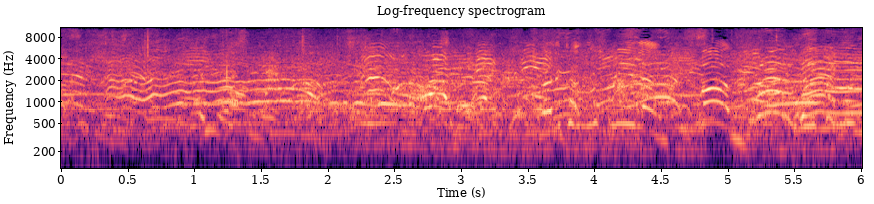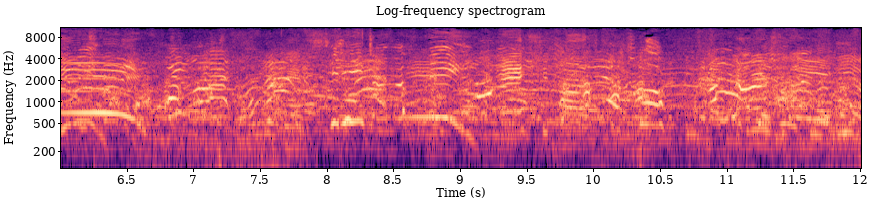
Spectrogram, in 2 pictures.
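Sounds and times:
children shouting: 0.0s - 12.0s.

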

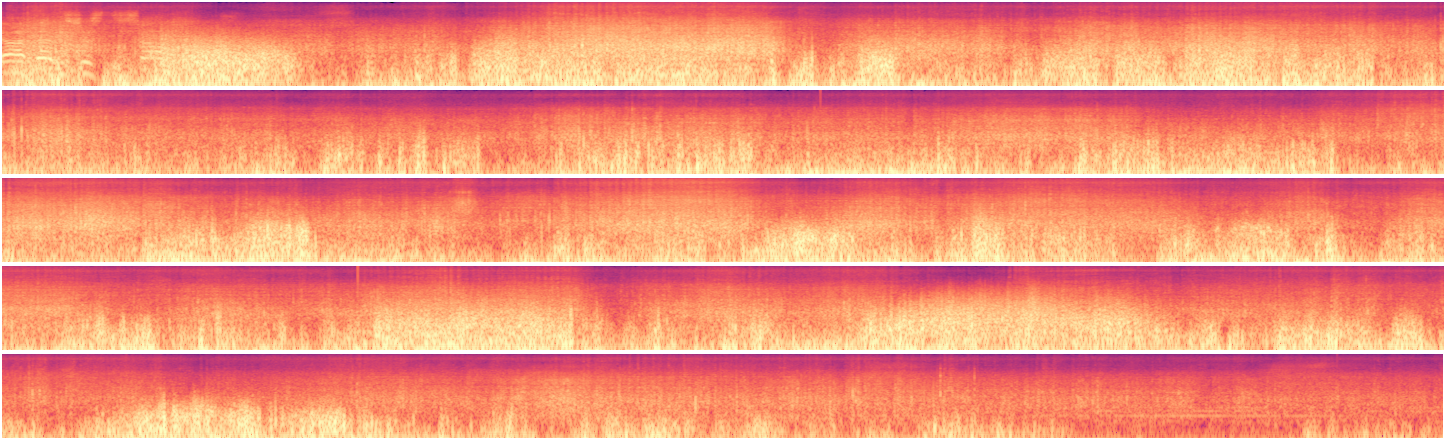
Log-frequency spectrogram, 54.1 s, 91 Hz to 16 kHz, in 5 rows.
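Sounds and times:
skis scraping on packed snow: 0.0s - 54.0s
wind buffeting microphone: 0.0s - 54.0s.

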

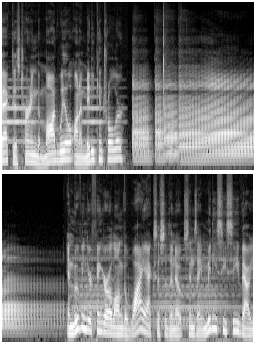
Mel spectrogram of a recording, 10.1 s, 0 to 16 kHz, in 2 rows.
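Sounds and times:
synth notes: 1.6s - 7.8s.

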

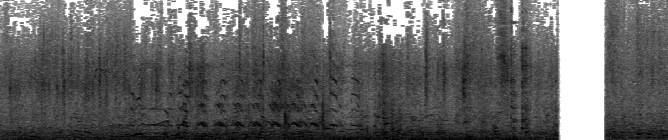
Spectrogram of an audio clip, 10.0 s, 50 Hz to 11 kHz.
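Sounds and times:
outdoor background noise: 0.0s - 8.4s, 9.1s - 10.0s
herring gull calling: 2.0s - 5.6s.

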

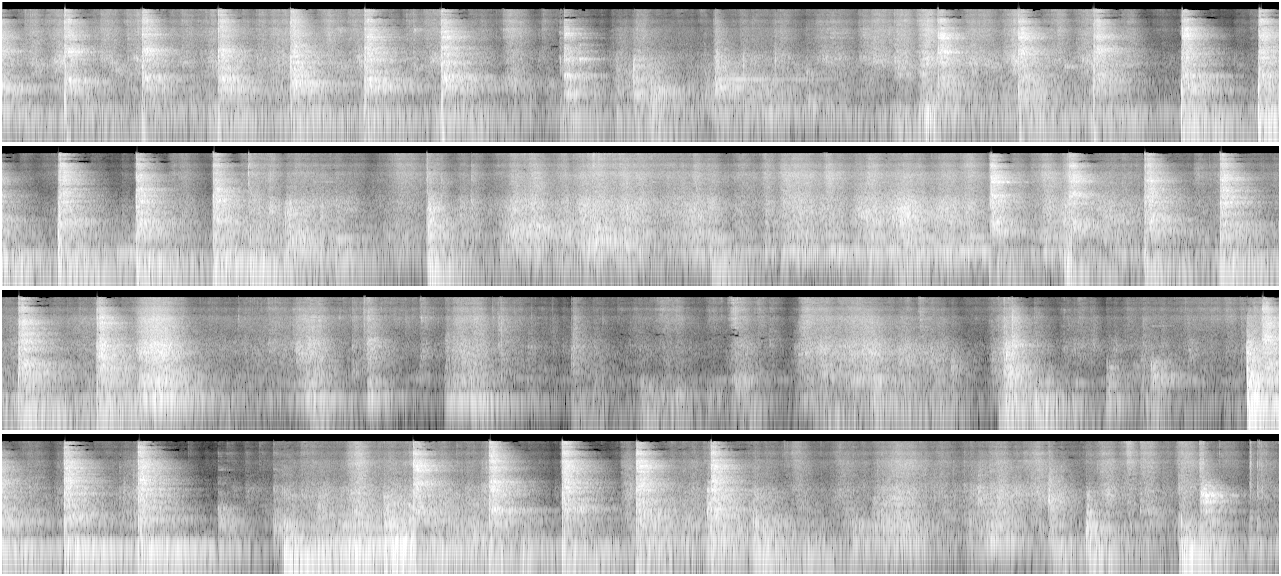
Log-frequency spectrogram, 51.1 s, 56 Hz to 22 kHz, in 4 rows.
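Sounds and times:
sheet scraping on concrete floor: 0.0s - 11.6s, 14.5s - 25.6s, 26.2s - 38.1s, 41.1s - 43.2s, 44.5s - 51.0s
rough scraping on concrete: 15.5s - 24.1s, 26.8s - 31.0s, 46.2s - 49.9s.

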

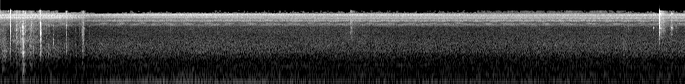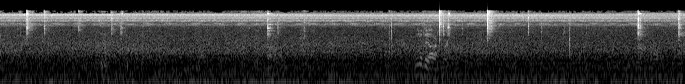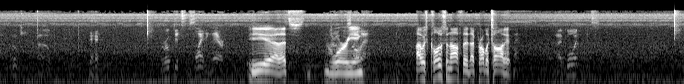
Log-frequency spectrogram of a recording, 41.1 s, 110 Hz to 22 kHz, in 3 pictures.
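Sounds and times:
high-pitched insect chorus: 0.0s - 41.0s.

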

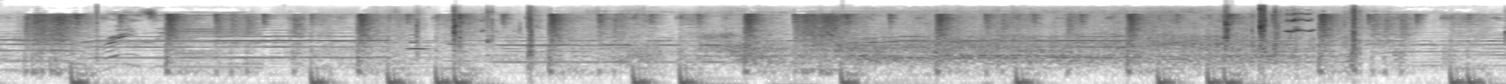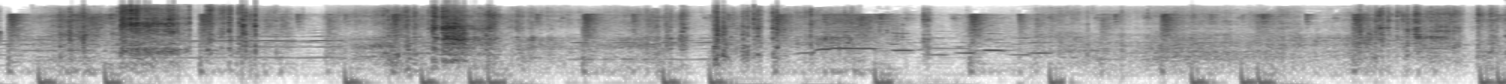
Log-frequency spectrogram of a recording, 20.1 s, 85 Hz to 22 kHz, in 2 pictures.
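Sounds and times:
music with steady beat: 0.0s - 20.0s
skateboard trucks grinding: 1.4s - 20.0s
skateboard wheels rolling and clacking: 2.1s - 20.0s.

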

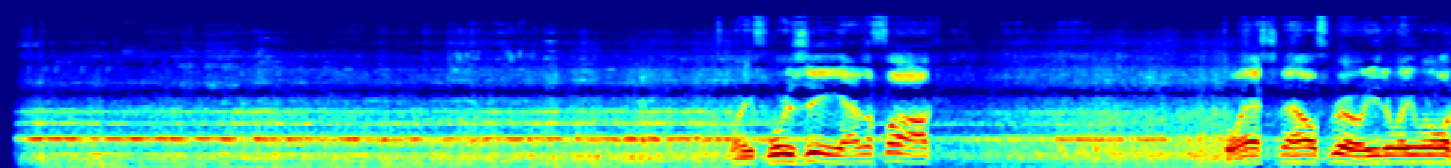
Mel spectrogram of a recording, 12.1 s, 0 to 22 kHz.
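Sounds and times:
locomotive air horn: 0.1s - 9.8s
train rumble: 0.1s - 12.0s.

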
